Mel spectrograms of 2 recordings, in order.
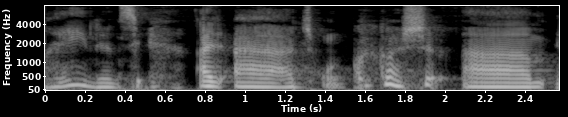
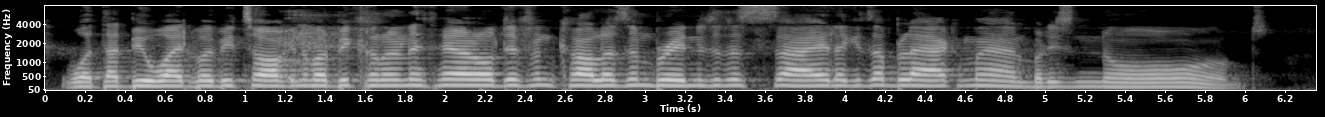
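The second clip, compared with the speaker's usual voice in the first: loud, bad, unconvincing put-on Jamaican accent; 4 semitones higher, 6 dB louder than usual. Commenting on a liger staring at his mane, speaker does a bad Jamaican accent. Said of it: "That didn't sound Jamaican".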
